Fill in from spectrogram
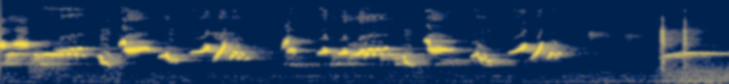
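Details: Song of a white-rumped shama intended to stir other shamas into emotional singing: rapid series of short, bright, twisting whistles and chirps in quick succession, ending after a pause with a long flat whistle.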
